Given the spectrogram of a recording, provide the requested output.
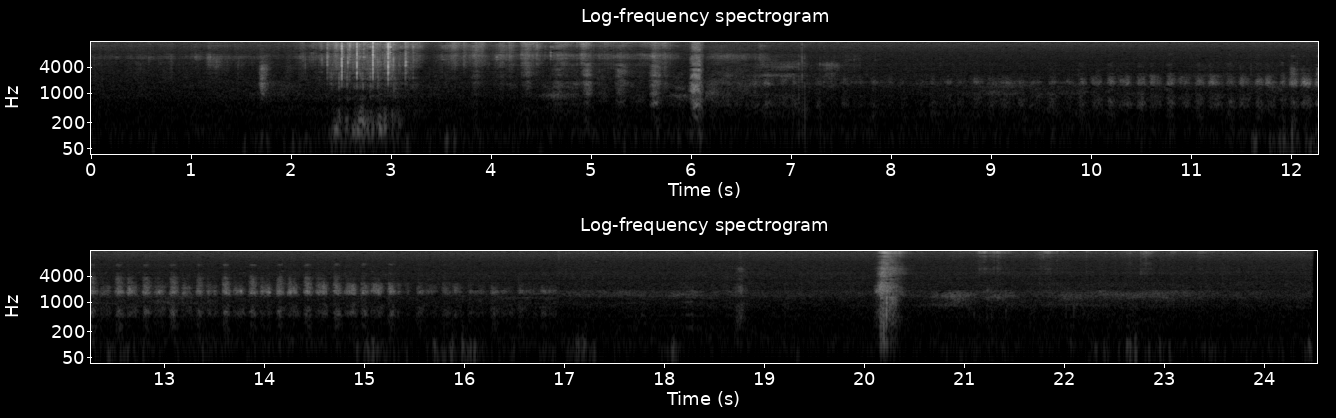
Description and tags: Dog shakes himself and panting. Outdoor recording.
dog, panting, shake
